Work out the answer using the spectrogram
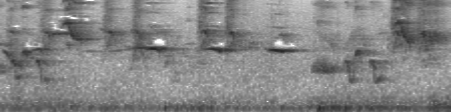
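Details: White-rumped shama in form building gives quick varied whistles and chattering notes, with steady whistled tones running through, over a noticeable low rumbling background.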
